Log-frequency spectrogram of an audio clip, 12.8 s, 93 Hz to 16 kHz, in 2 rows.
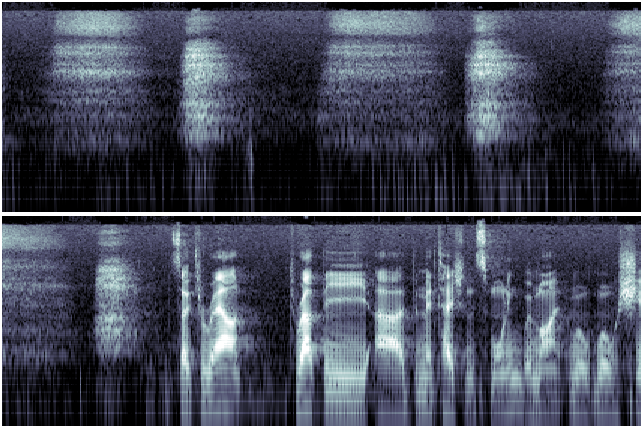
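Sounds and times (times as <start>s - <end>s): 
slow deep breathing into the upper chest during a guided meditation: 0.3s - 8.2s
speech: 8.2s - 12.7s.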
